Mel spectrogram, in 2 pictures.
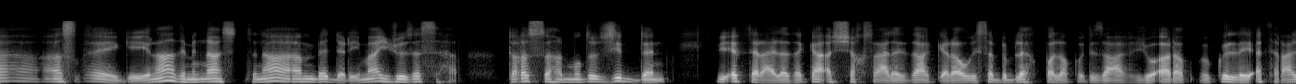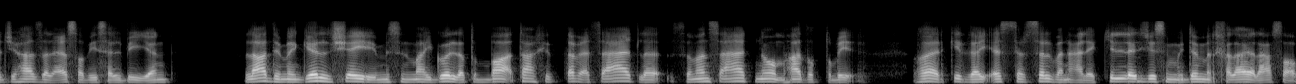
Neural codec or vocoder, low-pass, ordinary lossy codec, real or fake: codec, 16 kHz, about 1 kbps, DyCAST, with the encoder's durations; none; none; fake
